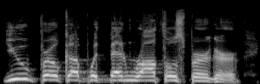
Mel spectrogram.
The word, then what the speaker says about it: Roethlisberger: And Trump calls Natalie Gulbis and says, I read in page 6 that that Ben Roethlisberger, is that pronunciation correct, Ryan? – Yeah, sure, for Trump, yeah. – Yeah. – That Ben Roethlisberger, that's funny, that Ben Roethlisberger broke up with you.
